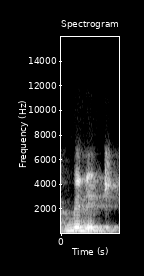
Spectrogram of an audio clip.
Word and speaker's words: minute: that you already know it's pronounced as minute m-i-n-i-t but did you know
